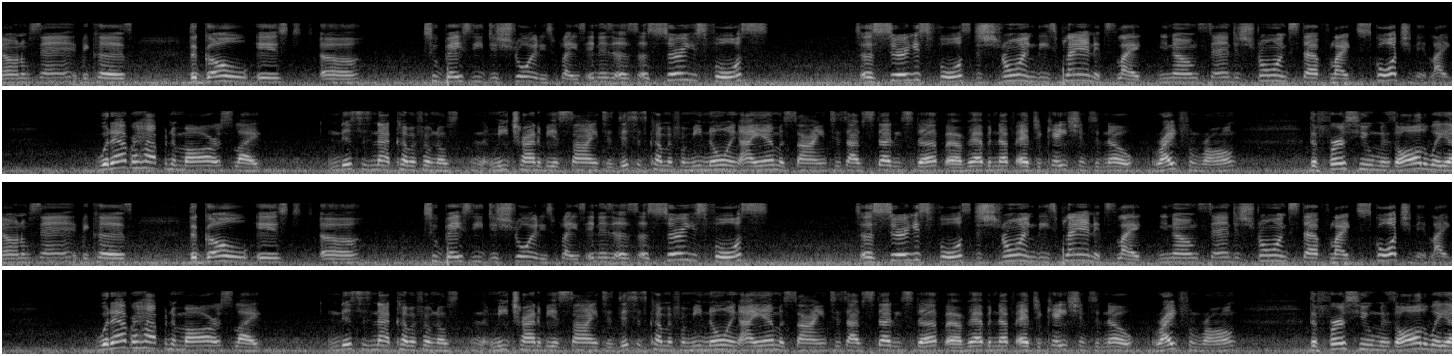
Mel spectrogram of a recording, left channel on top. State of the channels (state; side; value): identical; both; correlation 1.00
